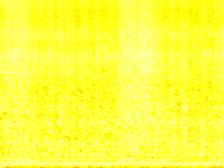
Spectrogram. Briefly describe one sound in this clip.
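A race car engine revs up sharply.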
